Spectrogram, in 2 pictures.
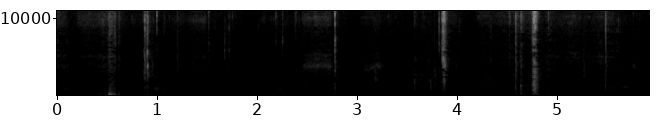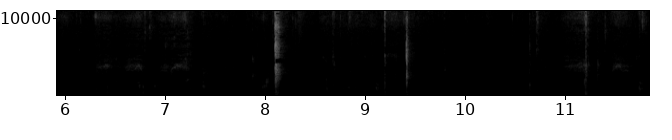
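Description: Faint chewing of red licorice by a denture wearer: mostly quiet mouth sounds broken by about nine irregular sharp clicks, the strongest about half a second in and near five seconds.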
